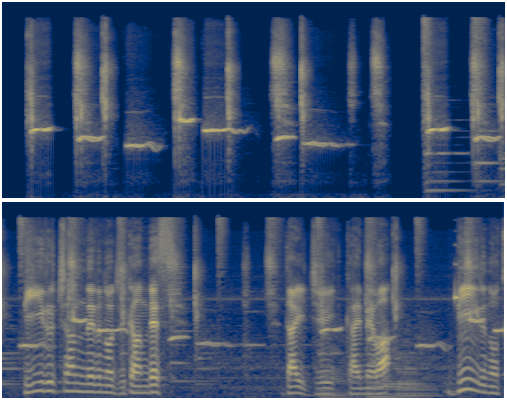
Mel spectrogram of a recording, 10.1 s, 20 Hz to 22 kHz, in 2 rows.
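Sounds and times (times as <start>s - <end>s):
sharp clicks or claps: 0.2s - 3.9s
whistled notes: 0.2s - 10.0s.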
